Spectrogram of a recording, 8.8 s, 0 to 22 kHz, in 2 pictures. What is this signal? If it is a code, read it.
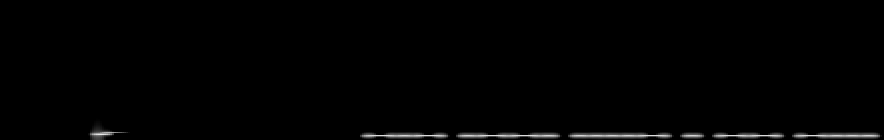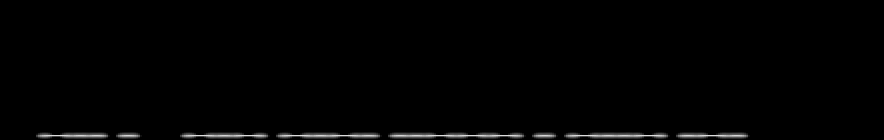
Morse code, heard as a keyed tone, about 30 wpm, 700 Hz. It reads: KP4EMB DE KC2EXR
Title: USA Callsign DE Callsign 30wpm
